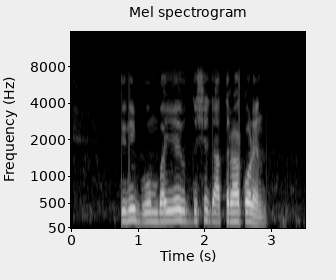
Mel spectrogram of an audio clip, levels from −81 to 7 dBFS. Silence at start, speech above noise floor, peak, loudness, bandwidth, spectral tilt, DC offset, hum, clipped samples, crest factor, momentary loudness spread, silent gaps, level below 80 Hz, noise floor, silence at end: 0.75 s; 45 dB; -4 dBFS; -20 LUFS; 7.4 kHz; -8 dB/octave; under 0.1%; none; under 0.1%; 16 dB; 10 LU; none; -60 dBFS; -64 dBFS; 0.6 s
